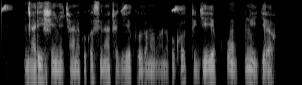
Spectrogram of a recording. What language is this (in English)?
Kinyarwanda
